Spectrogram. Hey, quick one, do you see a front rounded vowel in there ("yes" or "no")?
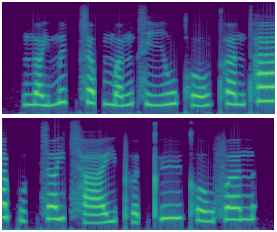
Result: yes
